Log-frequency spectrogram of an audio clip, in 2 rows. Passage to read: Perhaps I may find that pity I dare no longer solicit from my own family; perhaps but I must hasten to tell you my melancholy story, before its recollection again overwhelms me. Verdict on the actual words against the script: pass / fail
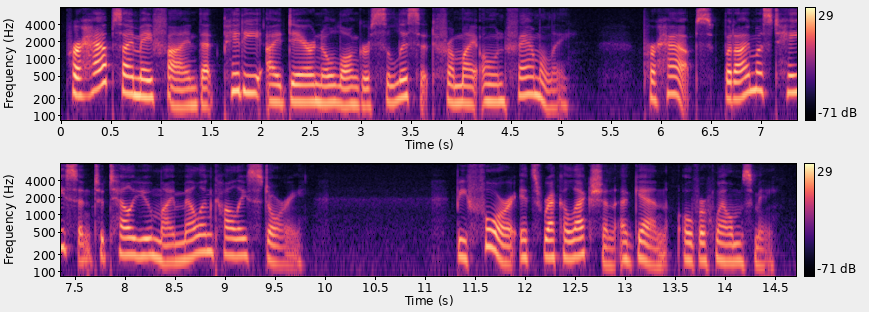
pass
